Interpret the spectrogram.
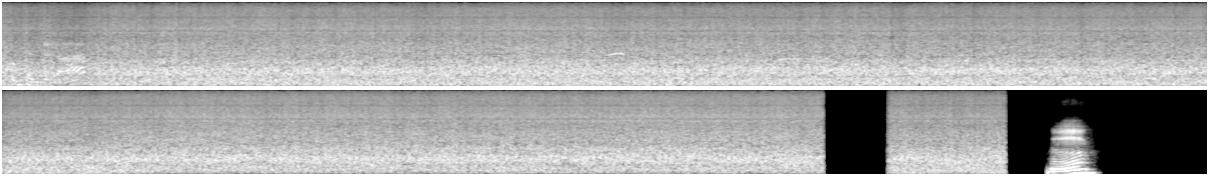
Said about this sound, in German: Ihr könnt euch die Wassermassen nicht vorstellen.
